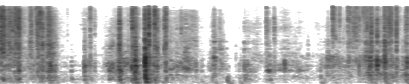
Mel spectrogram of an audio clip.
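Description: A cardboard box flap is pulled open.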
